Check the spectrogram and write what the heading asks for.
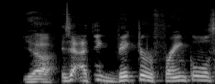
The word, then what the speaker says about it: Viktor Frankl: Is that I think Viktor Frankl is how you say his name?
